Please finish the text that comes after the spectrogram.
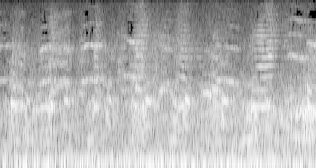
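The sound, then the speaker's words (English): A flock of geese on Belle Isle near downtown Detroit honking, their loud nasal calls overlapping and repeating constantly over a steady outdoor background, with no one talking. “On a nice day, come to Belle Isle near downtown with your kids and feed the geese.”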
